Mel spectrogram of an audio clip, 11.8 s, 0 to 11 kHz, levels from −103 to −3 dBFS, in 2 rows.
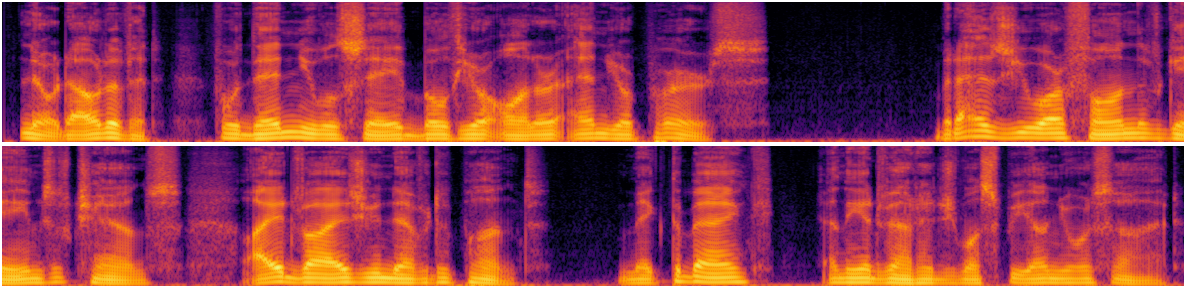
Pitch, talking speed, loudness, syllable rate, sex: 95 Hz, 210 wpm, -18 LUFS, 5.4 syllables/s, male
